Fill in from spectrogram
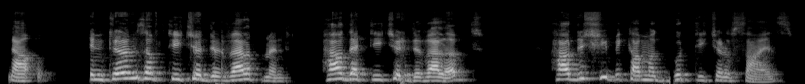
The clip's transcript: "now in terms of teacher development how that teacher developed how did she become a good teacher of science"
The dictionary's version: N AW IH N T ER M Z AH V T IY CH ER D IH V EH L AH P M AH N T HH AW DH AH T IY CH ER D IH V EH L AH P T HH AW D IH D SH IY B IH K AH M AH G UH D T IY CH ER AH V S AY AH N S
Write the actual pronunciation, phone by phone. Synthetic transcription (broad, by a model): N AW IH N T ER M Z AH V T IY CH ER D IH V EH L AH P M AH N T HH AW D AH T IY CH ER D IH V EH L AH P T HH AW D IH D SH IY B IH K AH M AH G UH D T IY CH ER AH V S AY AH N S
